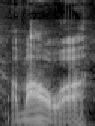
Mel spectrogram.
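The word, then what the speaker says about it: Aumaua: Following the Broken Stone War, the Amawa, I finally figured out how to pronounce that, by the way, Amawa, thief traveled south to Abet, then on to Nasatak.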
